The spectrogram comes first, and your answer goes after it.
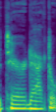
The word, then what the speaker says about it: pterodactyl: house why don't you hear a pterodactyl go to the bathroom because the p is silent yes about to tell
